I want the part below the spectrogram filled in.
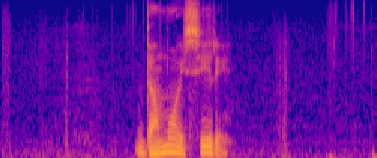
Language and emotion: Russian, neutral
